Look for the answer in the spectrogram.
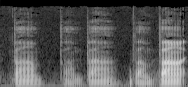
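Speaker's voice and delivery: soft, even bum sounds tapping out a rhythm; iambic beat. Shown as a demonstration. Explaining iambic pentameter to a friend, softly beating the rhythm. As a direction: quietly drum out the meter. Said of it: "it's rhythmic".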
